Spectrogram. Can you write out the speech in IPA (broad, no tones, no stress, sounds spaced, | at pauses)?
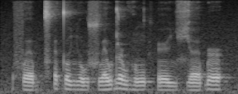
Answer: f əː b t͡sʼ ə t̪ o ʎ o w sʷ ɛ w ɖ ə˞ w ɦ õ ŋ t͡sʼ øː ʎ ç əː ɓ ə˞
